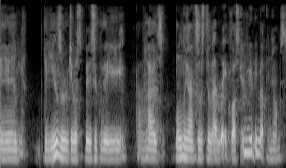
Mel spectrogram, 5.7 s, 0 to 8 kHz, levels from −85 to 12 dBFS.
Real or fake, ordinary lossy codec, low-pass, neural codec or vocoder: fake; MP3, 32 kbps; 7.2 kHz; autoencoder, 22.05 kHz, a latent of 192 numbers a frame, VITS, trained on one speaker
